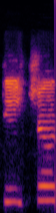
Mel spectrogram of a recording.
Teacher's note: in British English, the standard Southern British English, R is not pronounced, okay, or it can be pronounced before vowel sounds when it appears in the sentence.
